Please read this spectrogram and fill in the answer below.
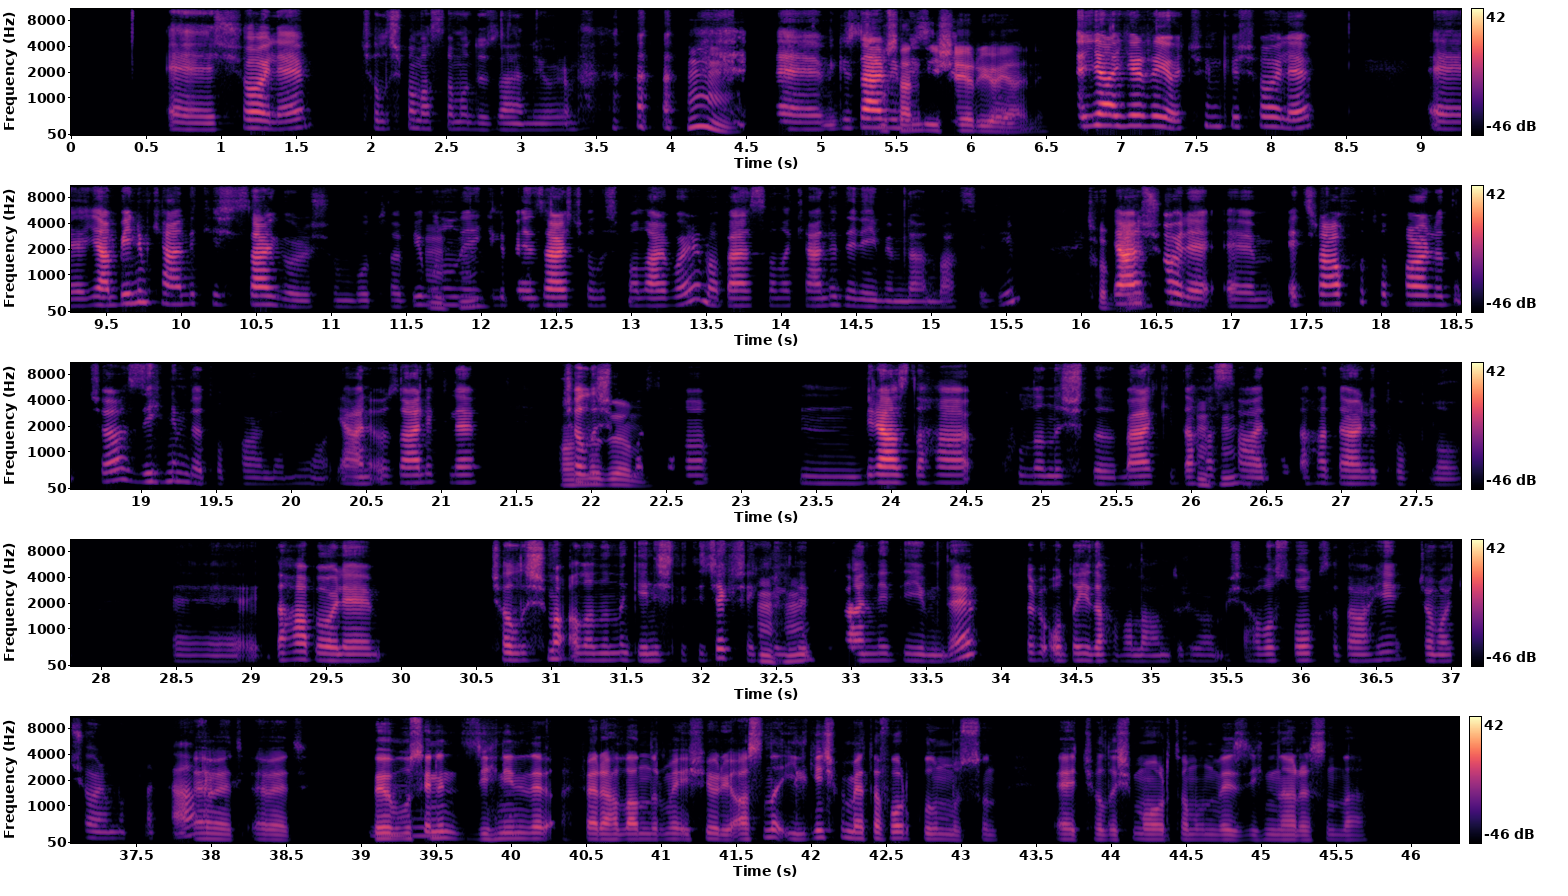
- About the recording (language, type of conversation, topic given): Turkish, podcast, İş ve özel hayat dengesini nasıl kuruyorsun?
- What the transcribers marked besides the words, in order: other background noise; chuckle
